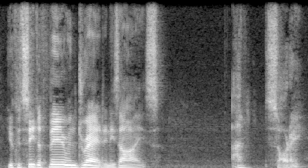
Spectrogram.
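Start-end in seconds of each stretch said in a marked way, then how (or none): 3.1-4.0 very soft, fearful whisper; hushed, guilty whisper; whispered apology. A narrator's reading. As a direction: whisper it haltingly, all breath. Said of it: "Jonathan whispered".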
